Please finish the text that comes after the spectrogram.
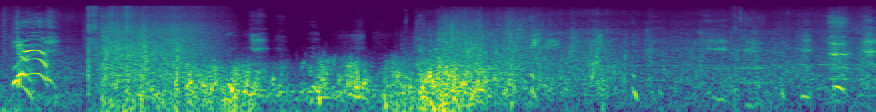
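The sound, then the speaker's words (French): People leap overboard from a sinking ship: a sudden loud splash, then continuous churning water and rumbling, crashing noise fill the scene, with sharp bursts and faint cries under the din. “Vous allez devoir sauter.”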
